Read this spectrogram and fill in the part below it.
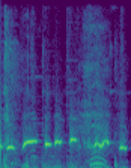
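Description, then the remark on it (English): Someone whistles a short, bright tune, a quick run of distinct notes with small gaps between them, heard clearly with faint low background sound underneath. “I don't like the whistling, then the good morning.”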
